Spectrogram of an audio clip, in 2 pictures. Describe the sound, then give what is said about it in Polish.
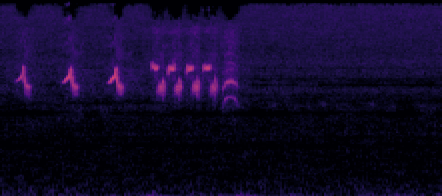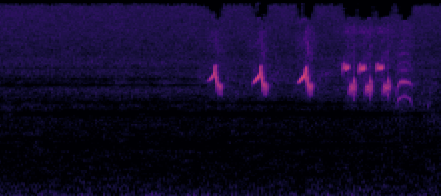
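Two song phrases of a common reed bunting, each a few spaced, high metallic whistles that quicken into a brief rapid cluster, clear over a faint low background hiss with a pause between. “Śpiew potrzosa składa się z kilku wysokich, metalicznych gwizdów.”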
